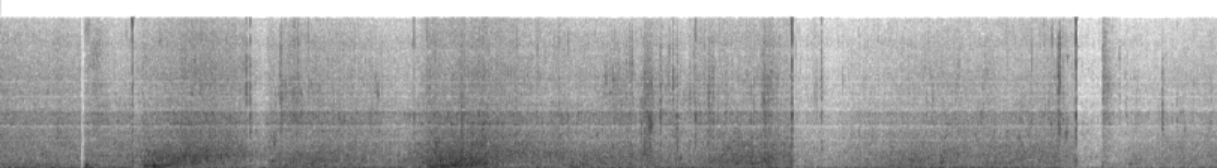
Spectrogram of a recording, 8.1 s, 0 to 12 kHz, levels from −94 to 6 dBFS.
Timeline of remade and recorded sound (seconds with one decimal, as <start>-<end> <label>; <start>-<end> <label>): 0.0-0.7 recorded; 0.7-2.5 remade; 2.5-3.4 recorded; 3.4-4.2 remade; 4.2-4.9 recorded; 4.9-5.5 remade; 5.5-8.1 recorded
